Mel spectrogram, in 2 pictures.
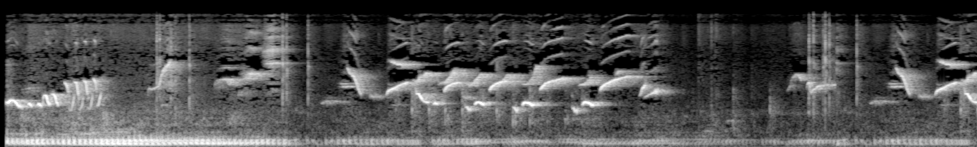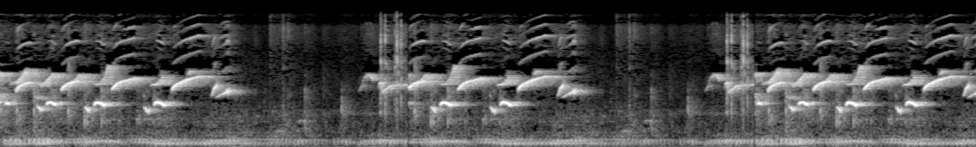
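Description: Caged white-rumped shama singing in four bouts of quick, clear whistled notes separated by short pauses, a song the uploader hears as 'Jokowi, Jokowi'. A low rumble with some rising notes fills the first few seconds.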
